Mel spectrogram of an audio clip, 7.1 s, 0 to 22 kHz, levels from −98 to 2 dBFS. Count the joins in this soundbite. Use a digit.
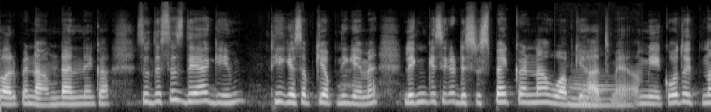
0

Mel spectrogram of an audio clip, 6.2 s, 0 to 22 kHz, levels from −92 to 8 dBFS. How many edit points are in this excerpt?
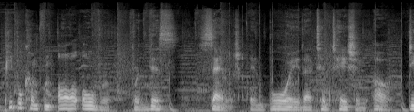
1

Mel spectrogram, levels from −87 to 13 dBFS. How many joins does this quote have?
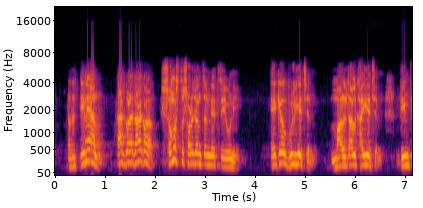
1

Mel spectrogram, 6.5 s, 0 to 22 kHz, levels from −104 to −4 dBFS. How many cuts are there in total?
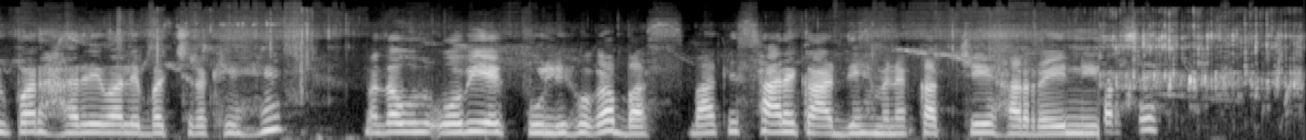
1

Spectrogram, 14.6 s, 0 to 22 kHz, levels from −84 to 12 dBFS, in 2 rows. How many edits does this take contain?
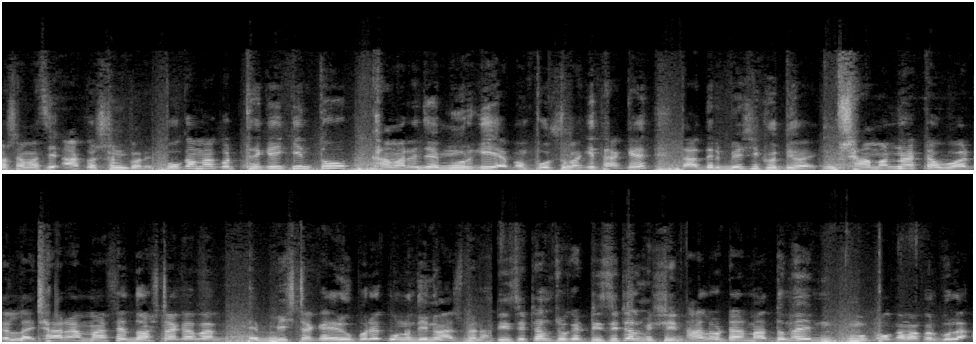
5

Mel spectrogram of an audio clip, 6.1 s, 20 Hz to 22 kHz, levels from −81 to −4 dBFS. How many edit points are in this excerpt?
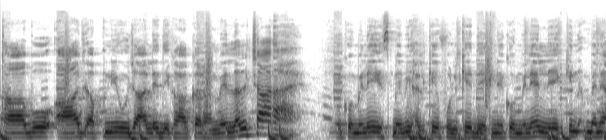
1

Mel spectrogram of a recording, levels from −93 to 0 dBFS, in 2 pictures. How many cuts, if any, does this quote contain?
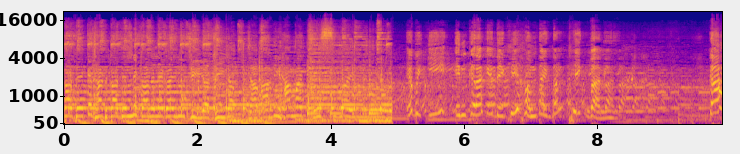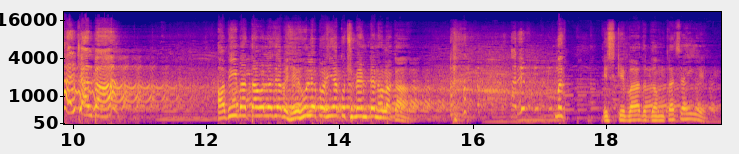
2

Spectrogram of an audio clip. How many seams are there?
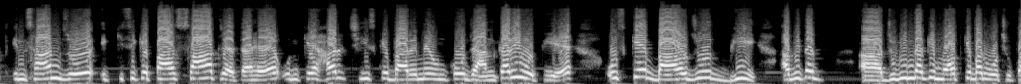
0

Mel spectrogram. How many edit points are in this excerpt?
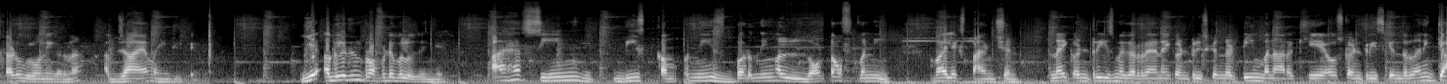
0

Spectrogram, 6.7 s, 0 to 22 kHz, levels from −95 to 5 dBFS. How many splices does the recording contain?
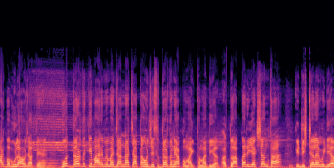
1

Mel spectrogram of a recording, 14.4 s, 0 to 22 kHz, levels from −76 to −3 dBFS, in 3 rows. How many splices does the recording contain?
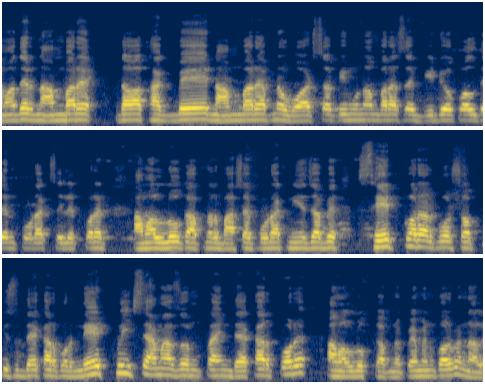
0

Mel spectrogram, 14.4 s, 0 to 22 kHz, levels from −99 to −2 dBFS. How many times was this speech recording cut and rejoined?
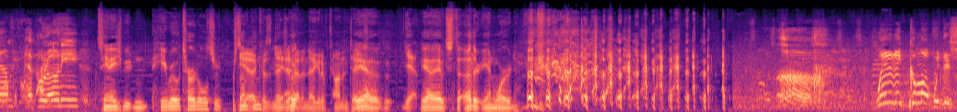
3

